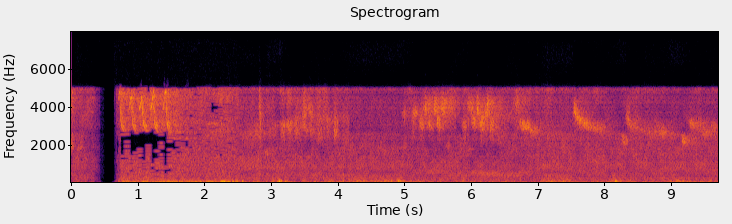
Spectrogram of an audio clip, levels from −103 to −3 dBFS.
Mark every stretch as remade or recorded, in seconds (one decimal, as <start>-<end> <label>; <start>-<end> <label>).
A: 0.0-0.5 remade; 0.5-2.5 recorded; 2.5-9.7 remade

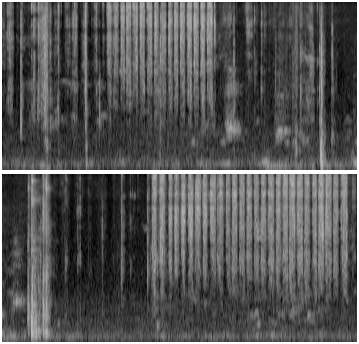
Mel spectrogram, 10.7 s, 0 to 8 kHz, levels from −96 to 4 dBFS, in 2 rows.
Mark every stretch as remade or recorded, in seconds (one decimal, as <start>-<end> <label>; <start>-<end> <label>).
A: 0.0-10.7 recorded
